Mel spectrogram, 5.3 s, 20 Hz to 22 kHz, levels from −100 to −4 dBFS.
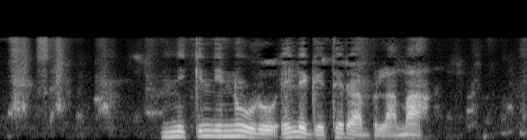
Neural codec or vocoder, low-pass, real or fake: codec, 16 kHz in and 24 kHz out, 1 kbps, XY-Tokenizer; 7.2 kHz; fake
